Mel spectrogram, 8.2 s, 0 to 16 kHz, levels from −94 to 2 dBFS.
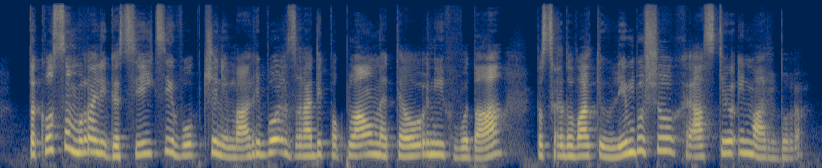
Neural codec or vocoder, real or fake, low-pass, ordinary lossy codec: codec, 44.1 kHz, 2.6 kbps, DAC; fake; 14.4 kHz; none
